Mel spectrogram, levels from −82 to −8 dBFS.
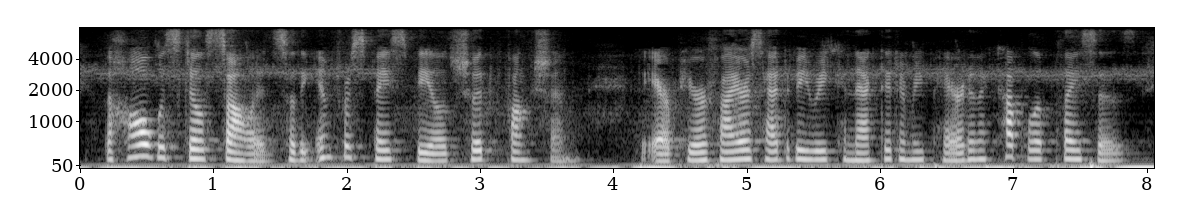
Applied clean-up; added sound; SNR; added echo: none; none; none; reverberation time 0.5 s.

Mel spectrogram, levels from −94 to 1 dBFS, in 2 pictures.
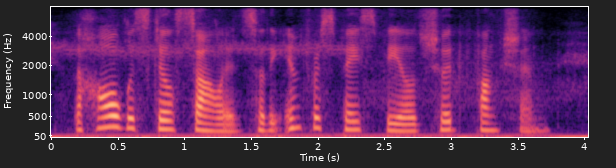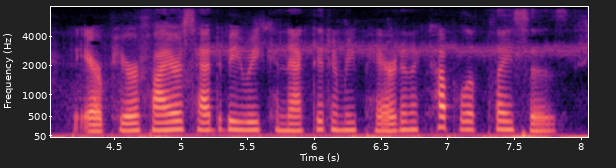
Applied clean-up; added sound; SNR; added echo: none; none; none; none.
